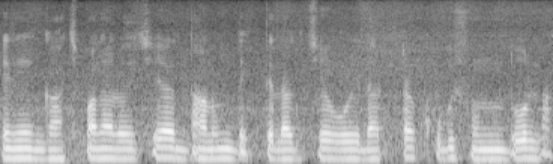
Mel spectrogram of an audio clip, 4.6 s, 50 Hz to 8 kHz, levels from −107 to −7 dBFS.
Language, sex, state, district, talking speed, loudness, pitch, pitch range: Bengali, male, West Bengal, Kolkata, 130 wpm, -18 LUFS, 120 Hz, 115-125 Hz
